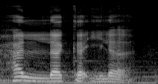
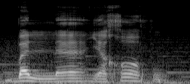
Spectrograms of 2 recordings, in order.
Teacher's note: So bacanya halaka ila. Lam yang pertama dimasukkan ke dalam lam yang kedua. Itu makna idgham, memasukkan.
